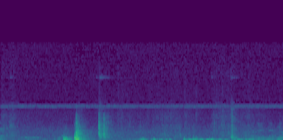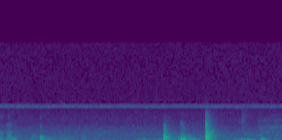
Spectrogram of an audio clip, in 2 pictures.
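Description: A heavy metal object knocks on a wooden table.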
